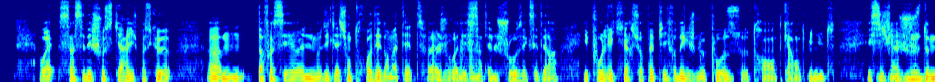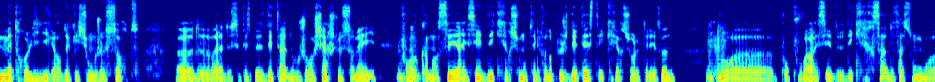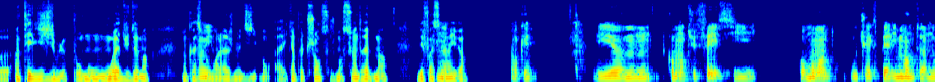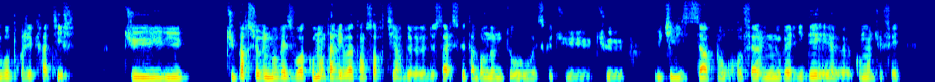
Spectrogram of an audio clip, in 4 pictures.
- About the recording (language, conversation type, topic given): French, podcast, Processus d’exploration au démarrage d’un nouveau projet créatif
- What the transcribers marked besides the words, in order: "modification" said as "modication"; stressed: "moi"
